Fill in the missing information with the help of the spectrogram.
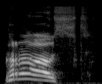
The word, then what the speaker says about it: Prost: Prost.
